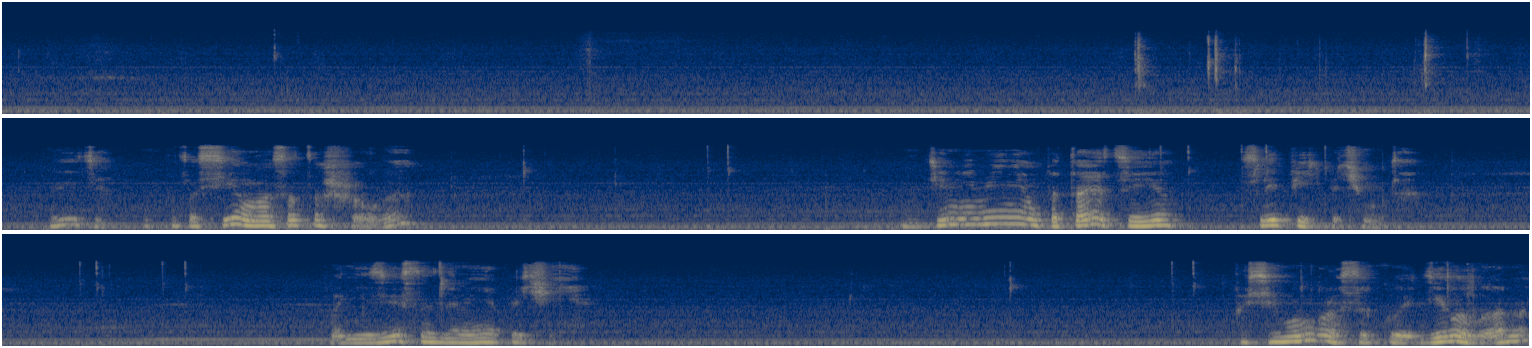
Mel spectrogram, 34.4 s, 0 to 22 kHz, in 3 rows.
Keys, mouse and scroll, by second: 9.1 ctrl+z, 10.0 ctrl+z, 11.0-14.0 middle drag, 16.7 click, 20.1 click, 20.7 click, 21.4 click, 23.5 click, 24.1 click, 27.1-30.1 middle drag, 31.7-32.6 drag, 32.6-34.3 middle drag.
